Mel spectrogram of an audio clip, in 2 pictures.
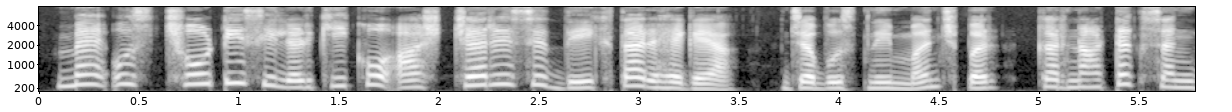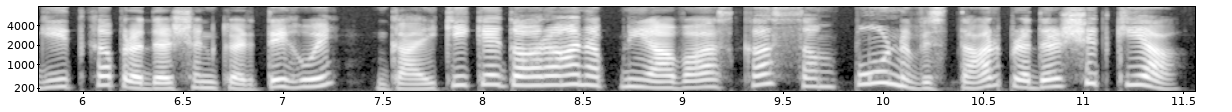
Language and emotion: Hindi, happy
